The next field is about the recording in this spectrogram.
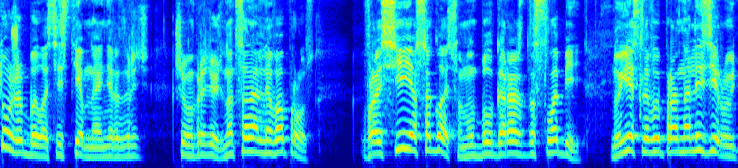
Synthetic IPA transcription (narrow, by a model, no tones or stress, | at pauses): t̪o̞ʐɨbɨlˠəsʲɪsʲtʲe̞mnəjənʲɪrəzvɾʲɪ | ʂɨməpɾʲɪdʲɪt̪ʲɪnət̪sɨɐnalʲnɨjvɐpɾo̞s | vrɐsʲijɪjasɐɡlˠasʲɪnonbɨlˠɡɐɾazd̪əslˠɐbʲej | no̞jesʲlʲɪvɨpɾəɐnəlʲɪzʲiɾʊjɪtʲ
